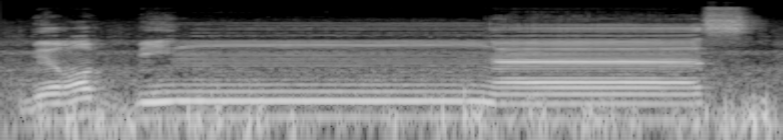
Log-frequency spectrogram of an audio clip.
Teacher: نون میں غنہ کریں گے اور نون کو تھوڑا سا کھینچیں گے، ساتھ الف ہے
